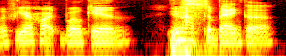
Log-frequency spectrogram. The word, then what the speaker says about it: Tabanka: And then the other one is Tabanka. Is that Tabanka. – How you say it? T-A-B-A-N-K-A. – I guess.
